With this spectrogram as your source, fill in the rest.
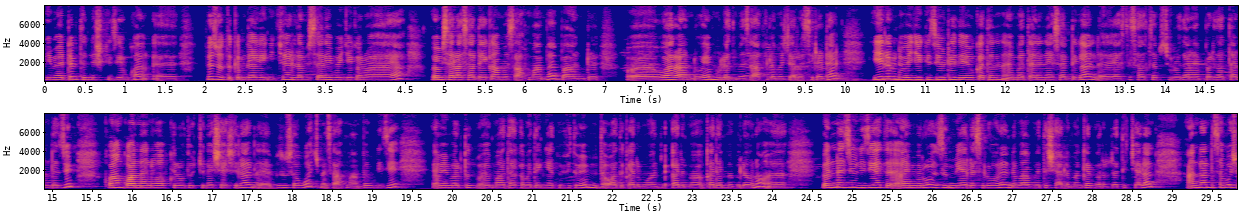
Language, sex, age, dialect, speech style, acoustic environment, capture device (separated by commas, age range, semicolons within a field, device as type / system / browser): Amharic, female, 25-34, Ethiopia - Addis Ababa, tired, people talking, mobile / Linux / Chrome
